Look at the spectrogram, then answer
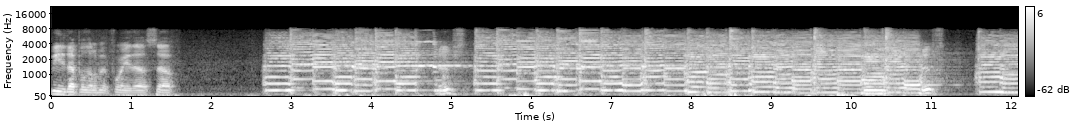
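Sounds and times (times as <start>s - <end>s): electric guitar fast lead run: 2.7s - 11.0s.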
